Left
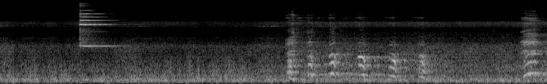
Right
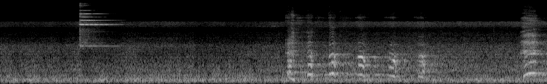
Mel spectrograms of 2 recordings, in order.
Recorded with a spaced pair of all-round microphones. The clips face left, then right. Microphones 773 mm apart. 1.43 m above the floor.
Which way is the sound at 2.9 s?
50° right (ahead or behind).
